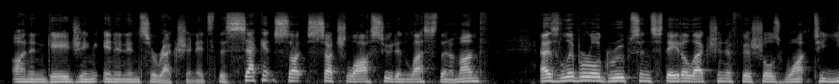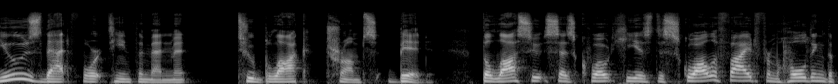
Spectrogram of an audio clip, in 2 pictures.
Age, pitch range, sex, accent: 30-49, 115-150 Hz, male, American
